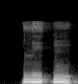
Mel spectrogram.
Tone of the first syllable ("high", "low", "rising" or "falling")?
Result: high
